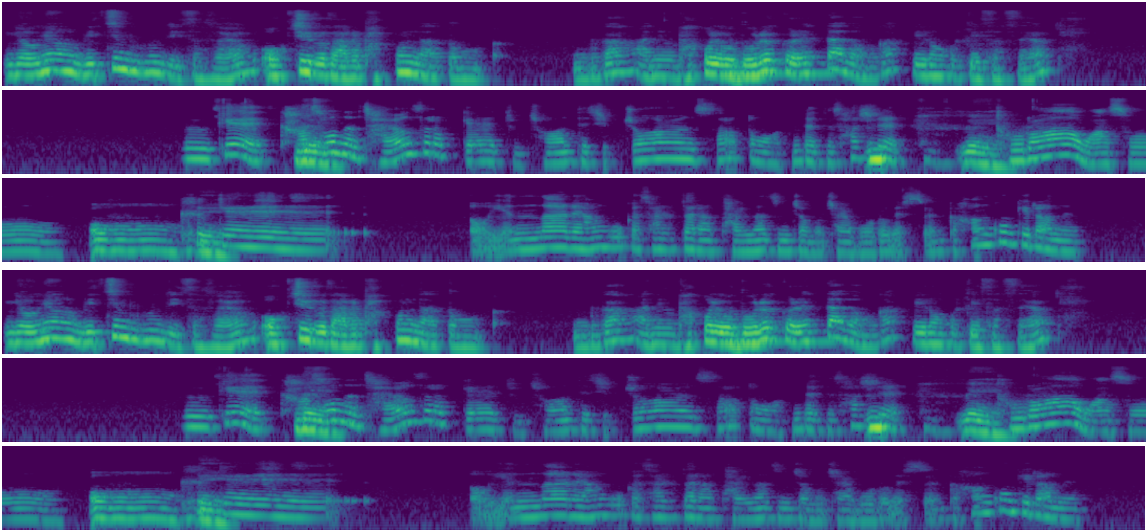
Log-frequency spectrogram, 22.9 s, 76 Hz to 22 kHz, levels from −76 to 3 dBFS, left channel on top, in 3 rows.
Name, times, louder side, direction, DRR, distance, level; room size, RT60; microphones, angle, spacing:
voice 1, 0.0-3.2 3.8-7.0 9.6-9.9 13.4-13.5 14.0-14.3 15.8-16.7, equal, 10° right, -1 dB, 0.4 m, -24 dB
voice 2, 4.8-5.6 8.8-13.6 14.2-15.7 16.4-17.5 18.4-22.4, left 3 dB, 55° left, 7 dB, 0.5 m, -31 dB
4.1 x 2.2 x 2.5 m, 0.25 s
head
